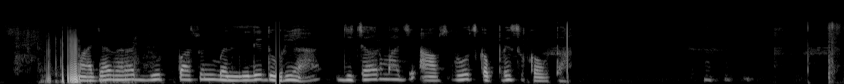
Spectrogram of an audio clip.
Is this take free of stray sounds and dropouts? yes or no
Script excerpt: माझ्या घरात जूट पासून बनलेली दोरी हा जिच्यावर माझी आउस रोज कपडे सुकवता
no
